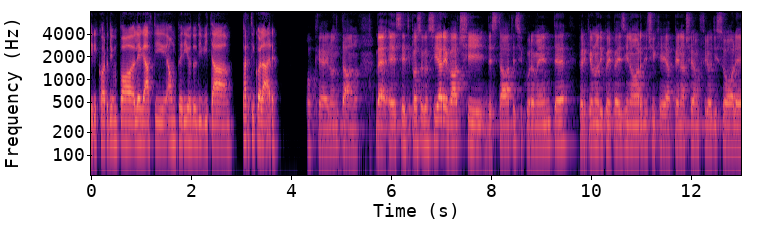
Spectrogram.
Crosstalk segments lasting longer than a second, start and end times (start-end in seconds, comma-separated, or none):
none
